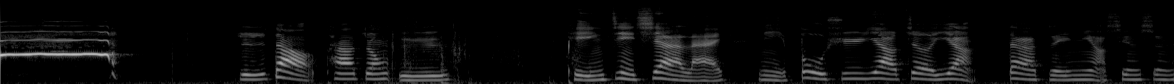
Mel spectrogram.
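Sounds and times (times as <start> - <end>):
voice acting out a child's shriek: 0.0 - 1.4
speech: 2.4 - 4.7, 5.7 - 11.7.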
